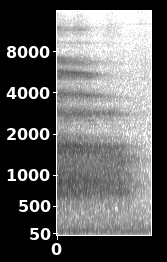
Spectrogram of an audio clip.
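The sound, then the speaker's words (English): A slow, relaxed exhale during a guided relaxation exercise: a soft, breathy hiss that flows out and gradually fades over nearly two seconds. “And when you're ready to exhale, just exhaling.”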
